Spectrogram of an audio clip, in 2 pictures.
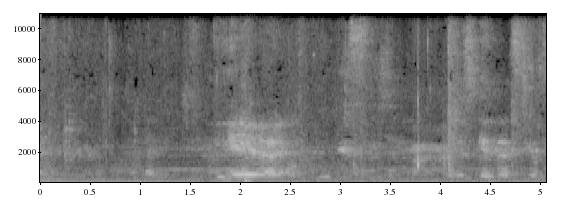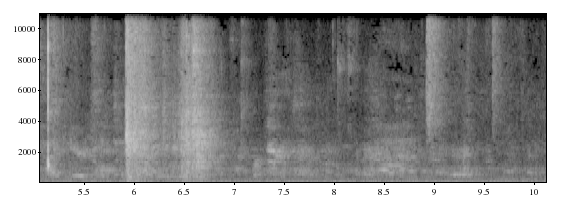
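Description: Indistinct voices in short bursts over a steady low room hum, with a single sharp click about five seconds in.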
